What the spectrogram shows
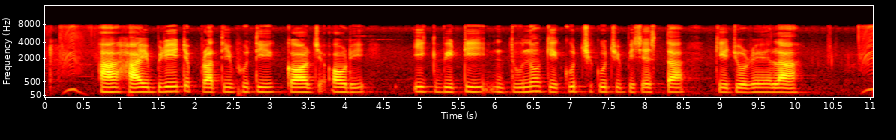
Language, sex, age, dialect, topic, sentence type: Bhojpuri, male, <18, Southern / Standard, banking, statement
